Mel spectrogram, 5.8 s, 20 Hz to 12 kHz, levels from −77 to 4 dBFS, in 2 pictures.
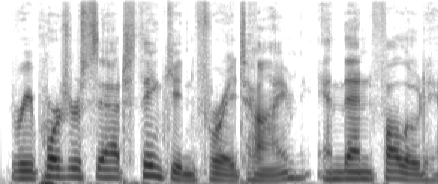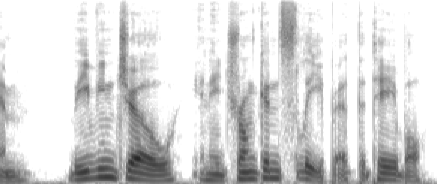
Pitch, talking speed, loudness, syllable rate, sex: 120 Hz, 205 wpm, -19 LUFS, 5.2 syllables/s, male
